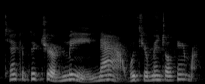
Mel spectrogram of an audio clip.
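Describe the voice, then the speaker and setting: A woman's voice: mid-range voice, lively intonation, rapid-fire, pitched above the performer's own voice, natural voice. Woman as eager, curious schoolboy.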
